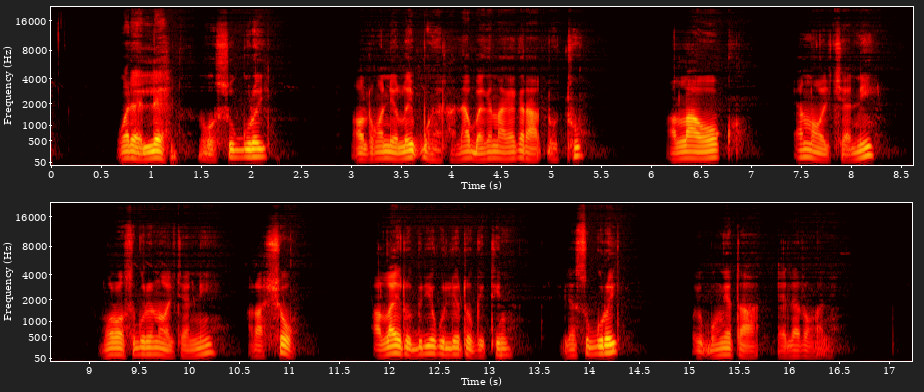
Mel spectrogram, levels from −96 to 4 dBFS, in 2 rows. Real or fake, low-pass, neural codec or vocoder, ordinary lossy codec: real; none; none; none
